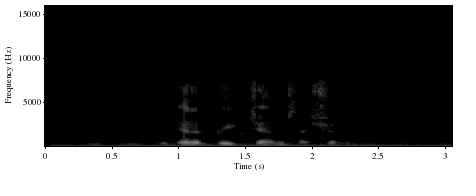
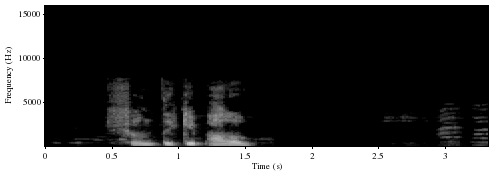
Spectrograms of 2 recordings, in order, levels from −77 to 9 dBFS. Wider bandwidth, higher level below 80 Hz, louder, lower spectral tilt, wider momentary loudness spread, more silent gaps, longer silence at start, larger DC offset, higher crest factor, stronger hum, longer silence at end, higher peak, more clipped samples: about the same, 8 kHz vs 8 kHz; about the same, -60 dBFS vs -58 dBFS; second, -48 LUFS vs -22 LUFS; about the same, -5 dB/octave vs -6 dB/octave; first, 21 LU vs 16 LU; neither; second, 0.05 s vs 0.5 s; neither; about the same, 22 dB vs 22 dB; neither; second, 0 s vs 0.3 s; second, -28 dBFS vs -4 dBFS; neither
